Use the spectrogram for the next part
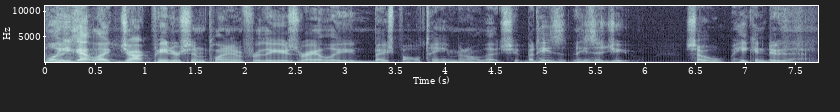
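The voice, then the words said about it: Southern American accent. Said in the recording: “it's just that southern accent don't help.”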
